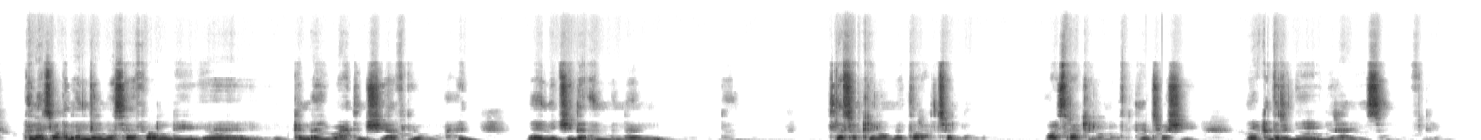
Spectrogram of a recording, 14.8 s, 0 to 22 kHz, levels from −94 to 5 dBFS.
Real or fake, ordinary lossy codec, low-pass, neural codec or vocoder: real; none; 19.8 kHz; none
